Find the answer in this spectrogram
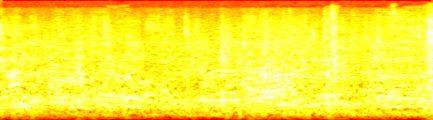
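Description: A crowd of many people talking at once, faint, with the voices overlapping into an indistinct hubbub.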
